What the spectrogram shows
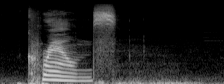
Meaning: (noun) plural of crown; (verb) third-person singular simple present indicative of crown
- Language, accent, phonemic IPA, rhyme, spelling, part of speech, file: English, US, /kɹaʊnz/, -aʊnz, crowns, noun / verb, En-us-crowns.ogg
